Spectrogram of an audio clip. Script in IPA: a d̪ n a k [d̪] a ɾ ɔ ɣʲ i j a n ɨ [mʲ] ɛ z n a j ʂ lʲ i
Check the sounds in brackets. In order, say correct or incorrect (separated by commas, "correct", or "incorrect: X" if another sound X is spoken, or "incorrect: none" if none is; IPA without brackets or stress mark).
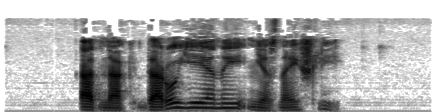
correct, incorrect: nʲ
